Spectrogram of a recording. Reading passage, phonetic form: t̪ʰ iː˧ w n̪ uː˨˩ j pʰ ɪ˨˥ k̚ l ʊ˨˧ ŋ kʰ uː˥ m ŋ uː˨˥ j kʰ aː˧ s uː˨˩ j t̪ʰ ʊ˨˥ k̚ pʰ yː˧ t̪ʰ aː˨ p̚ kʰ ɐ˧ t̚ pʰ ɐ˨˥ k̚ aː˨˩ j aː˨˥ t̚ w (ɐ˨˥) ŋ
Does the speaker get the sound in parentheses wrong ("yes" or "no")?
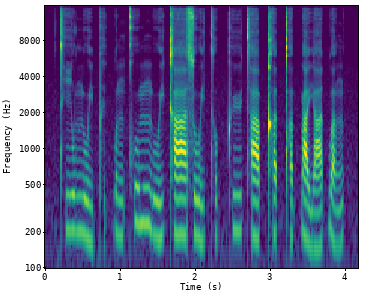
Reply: no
